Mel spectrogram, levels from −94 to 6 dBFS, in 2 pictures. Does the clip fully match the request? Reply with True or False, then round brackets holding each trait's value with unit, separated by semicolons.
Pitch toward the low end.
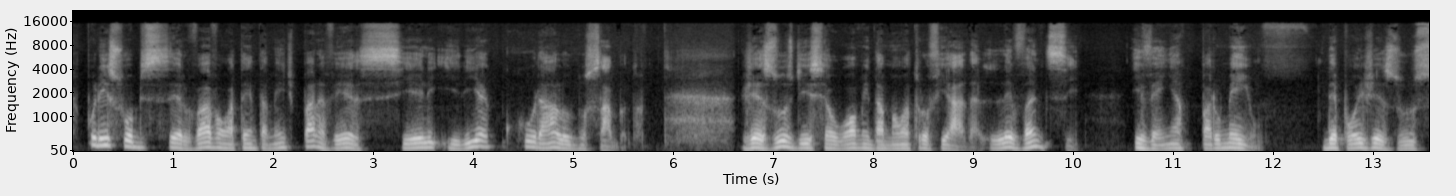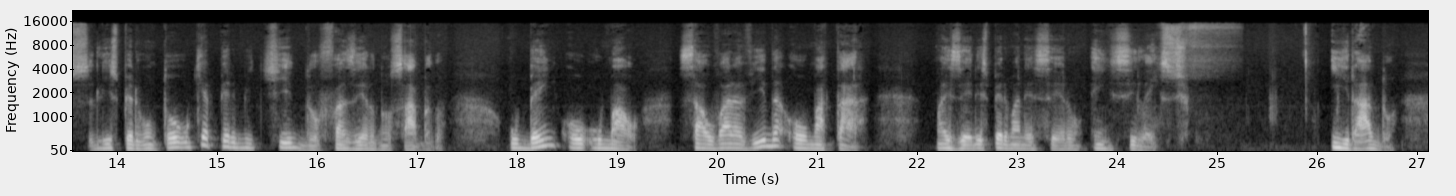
True (120 Hz)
